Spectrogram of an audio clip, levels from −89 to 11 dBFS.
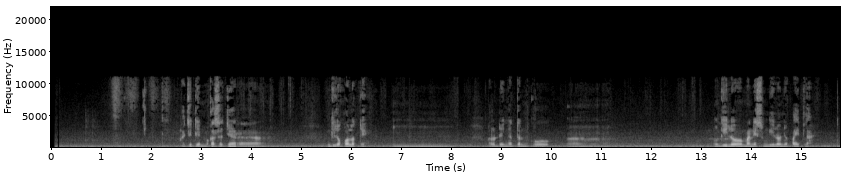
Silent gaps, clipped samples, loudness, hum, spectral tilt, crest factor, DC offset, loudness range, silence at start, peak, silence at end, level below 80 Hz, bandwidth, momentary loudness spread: none; under 0.1%; -29 LUFS; none; -5 dB/octave; 26 dB; under 0.1%; 9 LU; 0.05 s; -4 dBFS; 0 s; -52 dBFS; 11.5 kHz; 19 LU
